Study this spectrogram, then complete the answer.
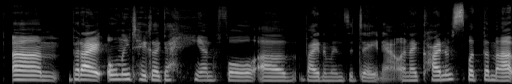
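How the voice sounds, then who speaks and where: A woman with a Southern California accent speaks at a fairly quick pace and medium pitch with fairly even intonation, the sound dry and close with no echo on a very clean recording with a silent background. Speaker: podcast host and blogger. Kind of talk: casual solo chat. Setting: home recording with a poor mic. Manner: chatty, with fillers and laughs.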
